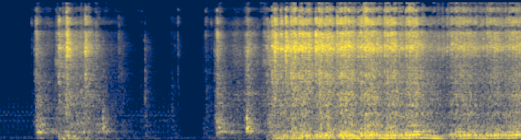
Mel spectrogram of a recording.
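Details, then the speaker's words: Air-cooled VW Beetle just after an oil change and new spark plugs, running very rich with the baffle fitted: it fires right up into a loud, rough idle with a quick light ticking under the clatter. Lifters probably need adjusting. "cooperate yeah now that I'm listening to it it sounds like it probably needs the lifters adjusted"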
